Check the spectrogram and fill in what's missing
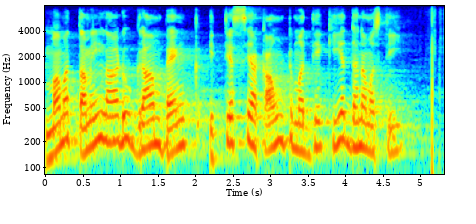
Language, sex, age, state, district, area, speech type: Sanskrit, male, 45-60, Rajasthan, Jaipur, urban, read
